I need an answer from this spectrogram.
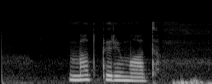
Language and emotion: Russian, neutral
